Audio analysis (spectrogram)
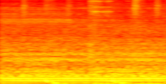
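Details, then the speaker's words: Dehumidifier compressor, which had been tripping on overload, now starts with a hard-start kit fitted and runs; steady low hum with constant tone, no clicking or stalling, normal compressor running. "or B this hard start start kit just wasn't quite enough and I'm kind of leaning towards and now it's running on you can hit a"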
